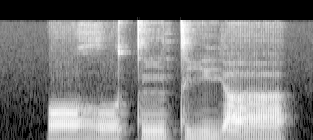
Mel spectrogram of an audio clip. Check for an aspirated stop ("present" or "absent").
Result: absent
